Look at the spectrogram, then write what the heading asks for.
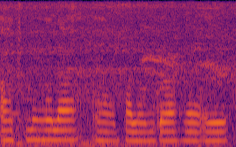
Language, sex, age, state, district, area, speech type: Assamese, female, 18-30, Assam, Jorhat, rural, spontaneous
